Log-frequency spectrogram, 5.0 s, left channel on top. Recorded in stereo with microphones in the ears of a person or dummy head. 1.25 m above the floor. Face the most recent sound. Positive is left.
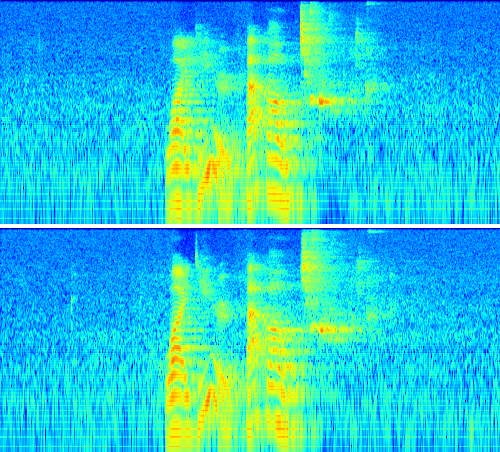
turn(degrees=75)  # may be behind; listen again after turning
